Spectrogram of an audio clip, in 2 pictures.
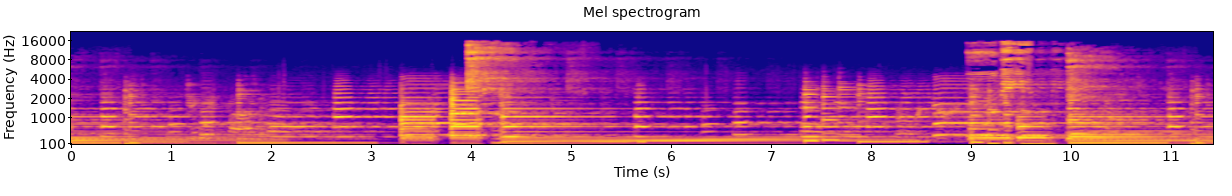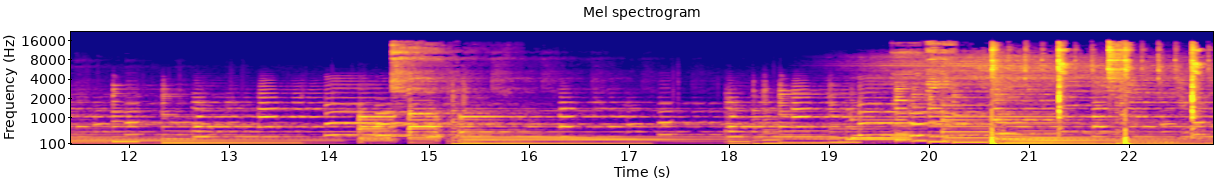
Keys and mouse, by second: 10.2-14.9 drag, 16.0-20.6 ctrl+middle drag, 20.6 alt+h, 22.6 click.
